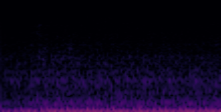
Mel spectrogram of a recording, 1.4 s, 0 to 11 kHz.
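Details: 2016 Chevrolet Colorado 2.8L Duramax diesel, about 24,000 miles, after a fuel filter change. Quiet, low diesel idle with a soft, even pulse and no rattle or knock; it sounds healthy and normal.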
